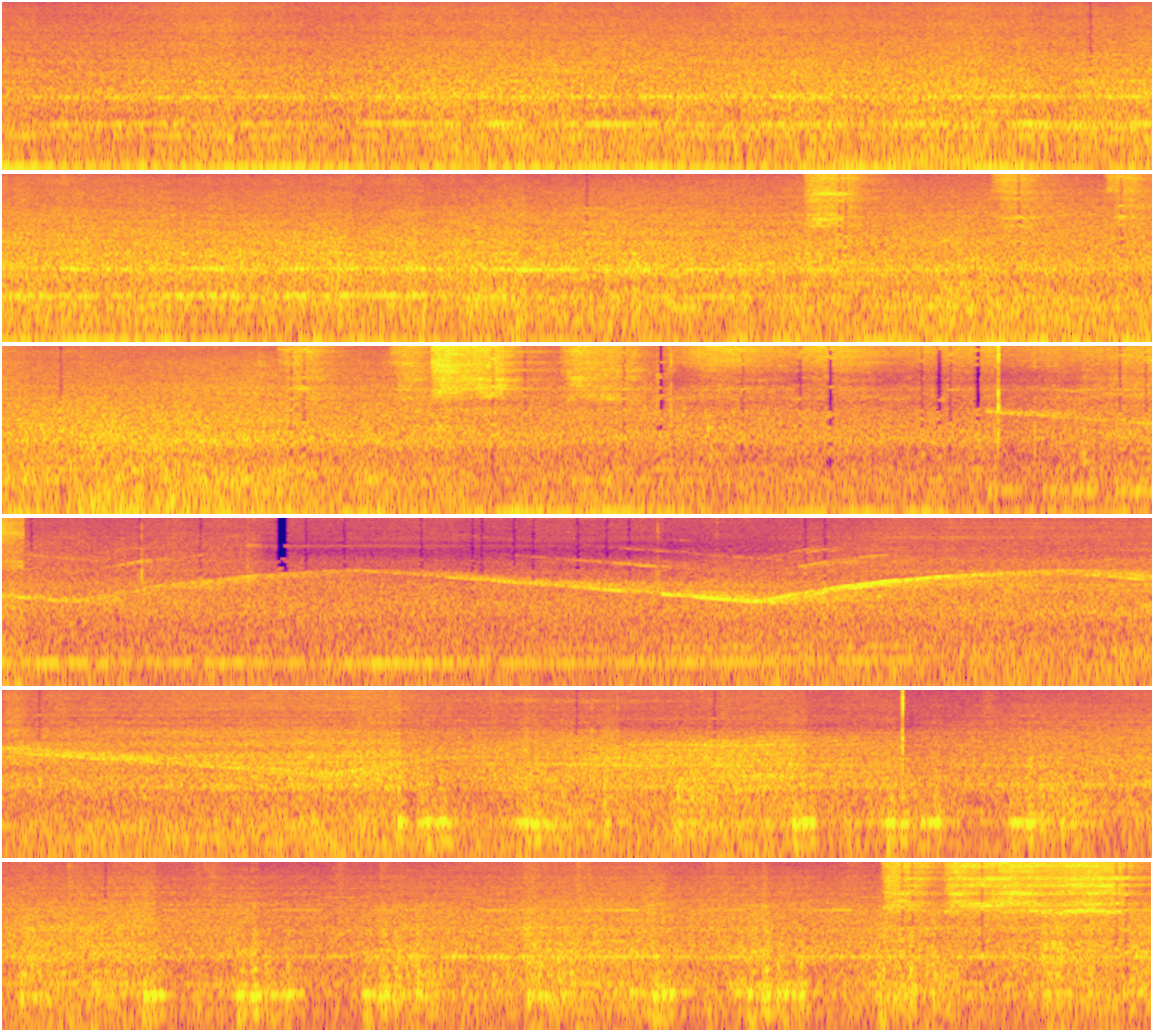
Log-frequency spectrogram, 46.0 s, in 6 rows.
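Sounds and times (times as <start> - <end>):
train rumbling: 0.0 - 28.1, 29.6 - 45.9
emergency siren wailing: 21.6 - 33.9.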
